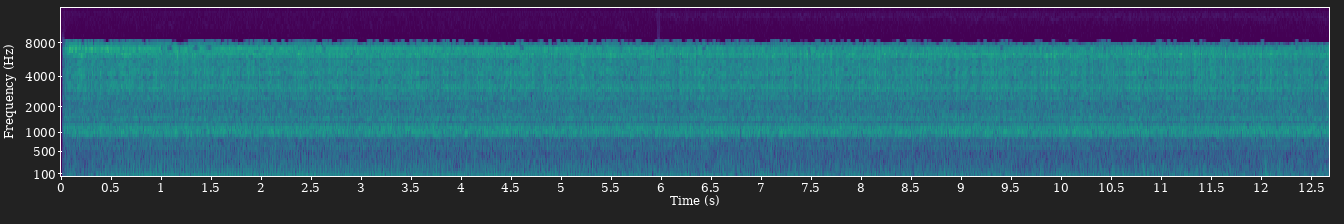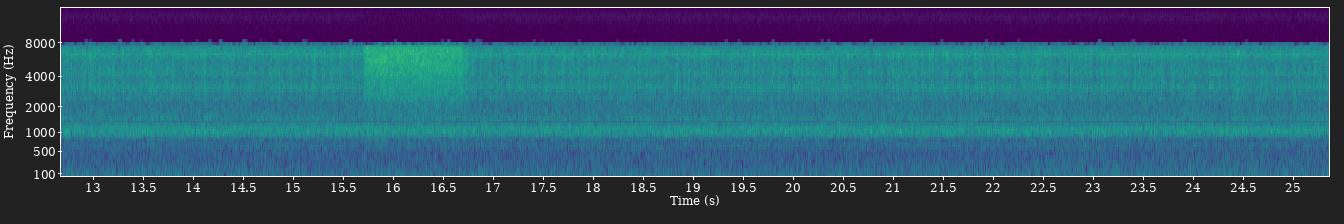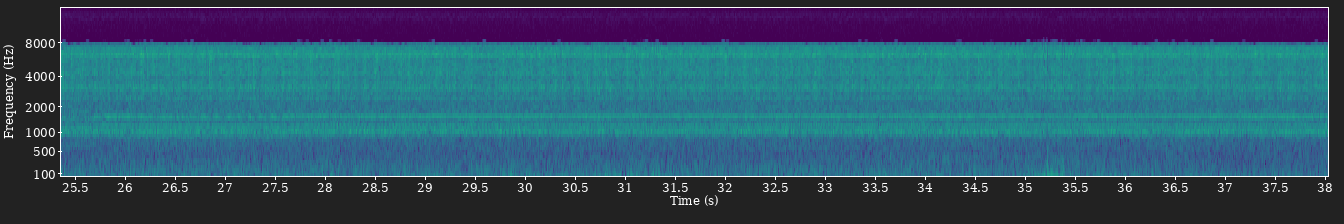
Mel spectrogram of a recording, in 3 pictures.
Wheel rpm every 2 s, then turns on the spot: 0, 0, 0, 0, 0, 0, 0, 0, 0, 0, 0, 0, 0, 0, 0, 0, 0, 0, 0.
none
